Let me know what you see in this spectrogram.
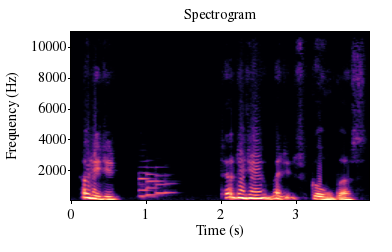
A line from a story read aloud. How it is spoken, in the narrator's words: Cliff chuckling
